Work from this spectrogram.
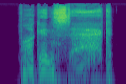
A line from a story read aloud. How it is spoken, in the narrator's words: I heard Mike say under his breath in a tone of stoner wonder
